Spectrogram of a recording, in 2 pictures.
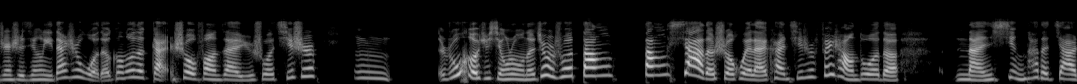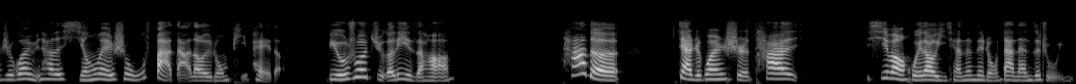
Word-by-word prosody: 真 220 0 -4
实 210 -1 -6
经 220 +1 -8
历， 210 - -5
但 290 +3 0
是 335 +1 -7
我 255 - -5
的 185 +3 -6
更 280 0 -6
多 330 +2 -4
的 320 - -1
感 310 - -1
受 280 -5 +1
放 235 -2 0
在 215 -3 -1
于 195 +2 -10
说， 235 +1 -6
其 300 +7 -7
实 375 +2 -1 0.4
嗯， 285 -4 -12 0.5
如 - - -3
何 280 -2 +4
去 280 - -6
形 240 -4 -3
容 230 -2 -3
呢？ 230 - -2
就 430 - 0
是 370 - -2
说 375 +3 -1
当 395 0 +8 0.4
当 430 -2 +8
下 435 -8 +7
的 240 -4 0
社 245 -3 -1
会 250 -3 -1
来 205 0 +3
看， 265 -1 -2
其 295 +3 -12
实 340 +2 -9
非 430 +6 -3
常 220 - +1
多 235 0 -3
的 200 -3 0 0.5
男 215 -1 0
性， 245 +2 -8
他 315 +4 -8
的 265 -3 -4
价 235 -1 0
值 220 0 -10
观 245 0 -4
与 - - -15
他 245 0 -6
的 235 - -5
行 215 -2 -9
为 235 -3 -3
是 245 +1 -7
无 220 +4 -11
法 - - +1
达 - - -5
到 180 0 -3
一 - - -12
种 175 +2 -13
匹 - - -19
配 - - -9
的。 - - -17 0.4
比 230 - -7
如 225 +2 0
说 345 +3 0
举 340 - -11
个 195 - -1
例 225 -1 -5
子 170 - -4
哈。 180 +4 -3 1.1
他 430 - -2
的 200 - +6 0.5
价 235 - +7
值 215 - -4
观 235 +1 +1
是 195 -6 -4
他 255 +3 +4 0.8
希 295 - -6
望 265 -5 +6
回 210 -2 -4
到 210 -1 +4
以 185 - -12
前 180 -1 -9
的 205 - -9
那 210 0 -8
种 175 -2 -11
大 205 0 +1
男 185 0 -8
子 205 - -7
主 210 - -16
义， - - -31
235 Hz, 260 characters per minute, -22 LUFS, 210-290 Hz, 1.1 s, 当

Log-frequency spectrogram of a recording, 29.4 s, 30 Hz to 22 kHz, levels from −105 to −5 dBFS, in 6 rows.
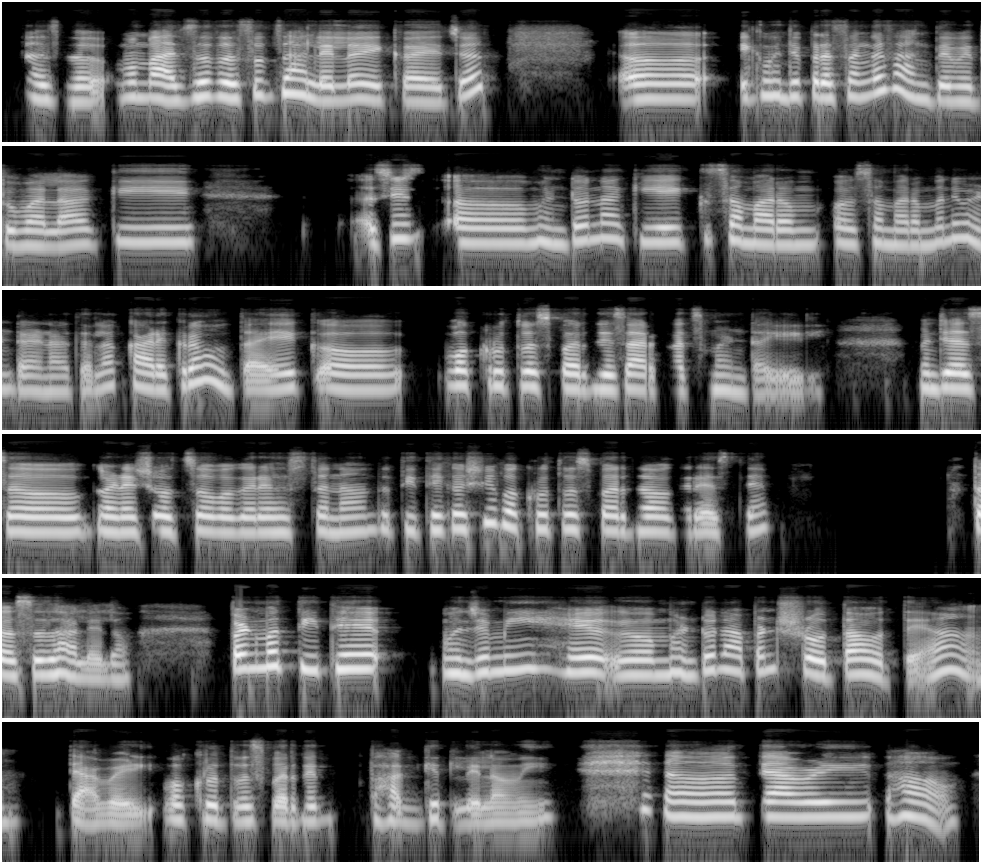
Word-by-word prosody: तसं. 205 -3 -1
मग 250 - -2
माझं 240 +1 +5
तसंच 250 +3 +2
झालेलं 230 -7 +3
एका 215 -3 +1
ह्याच्यात. 200 - +1 0.7
अ, 220 - +5 0.5
एक 245 +4 -2
म्हणजे 260 -1 0
प्रसंग 255 +3 +2
सांगते 230 - 0
मी 205 0 -2
तुम्हाला 205 +1 -1
की 240 -1 -4 0.9
अशीच 280 +2 -2 0.2
अ, - - +3 0.3
म्हणतो 245 +1 -2
ना 285 +1 -3
की 240 - -5
एक 240 +3 -7
समारंभ 215 -5 -1
अ, 230 - -3
समारंभ 210 -1 -5
नाही 285 +4 -5
म्हणता 215 -7 -5
येणार 190 -1 -6
त्याला 235 - -6
कार्यक्रम 240 +5 +1
होता 220 - -2
एक 220 - -2
अ, - - +2 0.6
वक्तृत्व 240 -1 +1
स्पर्धे 210 -1 +1
सारखच 195 -2 -1
म्हणता 195 -3 -7
येईल. - - -10 0.5
म्हणजे 220 +1 +3
असं 220 0 +3
गणेशोत्सव 225 0 +2
वगैरे 215 0 0
असतं 220 +1 -5
ना, 220 +1 -3
तर - - -4
तिथे 235 0 -1
कशी 255 +6 +2
वक्तृत्व 255 -2 0
स्पर्धा 225 -1 0
वगैरे 210 - -4
असते. 230 - -7 1.1
तसं 230 0 +4
झालेलं. 215 -5 0 0.5
पण 305 +1 +9
मग 345 - +9
तिथे 300 +1 +5 0.3
म्हणजे 250 +1 +1
मी 290 +2 0 0.2
हे 260 0 +6 0.3
म्हणतो 255 +3 -1
ना 295 - +2
आपण 275 +1 -1
श्रोता 235 -4 +3
होते 220 -8 -1
हां 275 +2 -1 0.4
त्यावेळी. 95 +1 -1
वक्तृत्व 220 -2 -1
स्पर्धेत 205 0 -2 0.3
भाग 210 -3 -3
घेतलेला 100 - -3
मी. 105 +1 -9 0.6
अ, 260 - +4 0.4
त्यावेळी 255 0 +4
हां. 245 -7 -1
230 Hz, 150 wpm, -23 LUFS, 210-255 Hz, 1.1 s, पण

